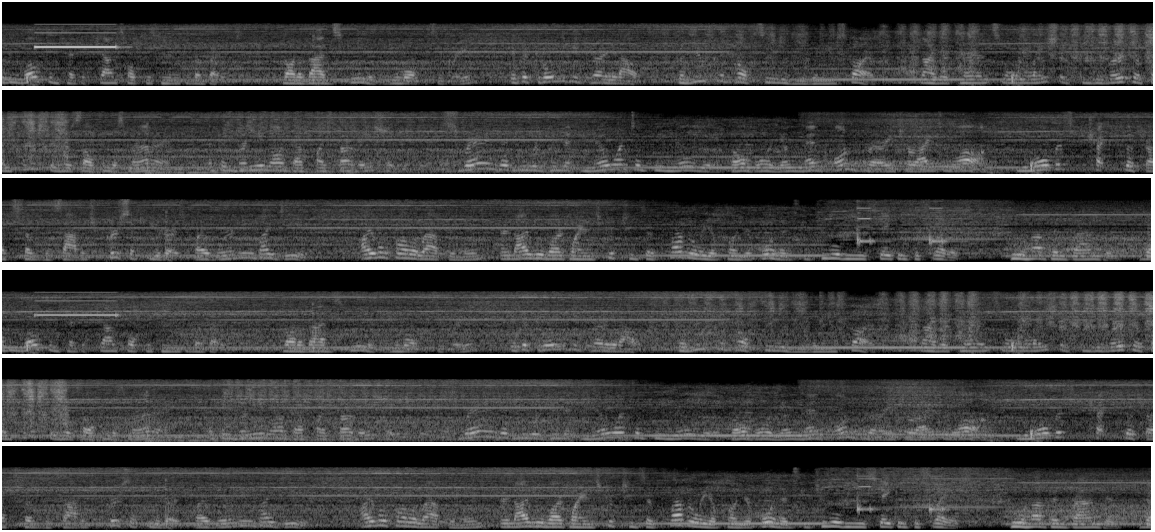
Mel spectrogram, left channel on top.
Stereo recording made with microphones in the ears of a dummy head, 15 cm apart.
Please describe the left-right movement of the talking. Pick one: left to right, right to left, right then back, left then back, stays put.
left to right.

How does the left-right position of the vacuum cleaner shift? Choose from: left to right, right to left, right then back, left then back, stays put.
stays put.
